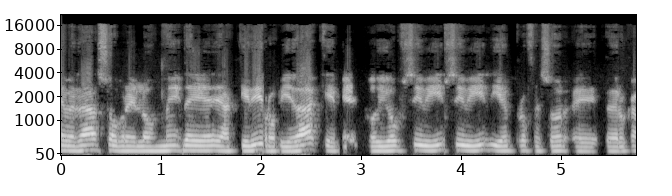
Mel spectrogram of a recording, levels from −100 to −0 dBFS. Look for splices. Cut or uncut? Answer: cut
